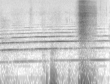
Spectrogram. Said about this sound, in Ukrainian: Все, у нас прозвучав відбій повітряної тривоги, і ми можемо повернутися до нашого запису.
